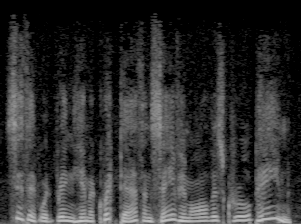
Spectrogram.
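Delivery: put-on high, trembling plea of a desperate young wife; pleading wife. Anguished wife begging the lord to persuade Hugo, high pleading voice. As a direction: beg him to save your husband.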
